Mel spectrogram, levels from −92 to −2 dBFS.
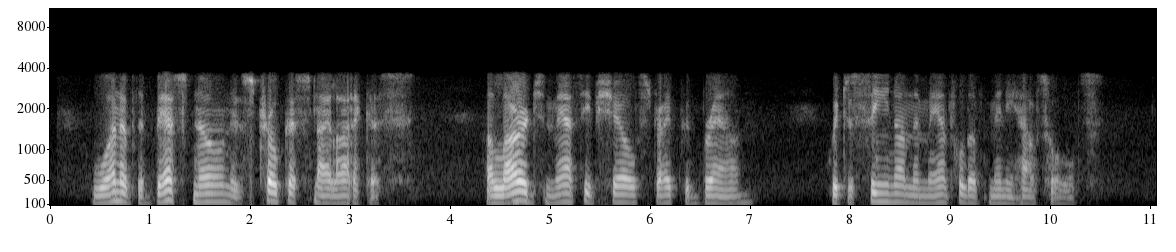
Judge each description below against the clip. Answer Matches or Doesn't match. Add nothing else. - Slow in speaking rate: Matches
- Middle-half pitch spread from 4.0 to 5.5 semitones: Doesn't match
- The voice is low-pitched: Matches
